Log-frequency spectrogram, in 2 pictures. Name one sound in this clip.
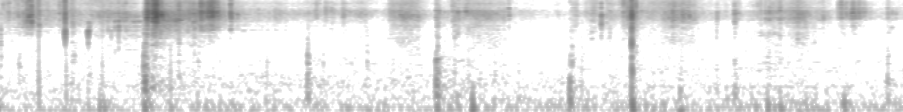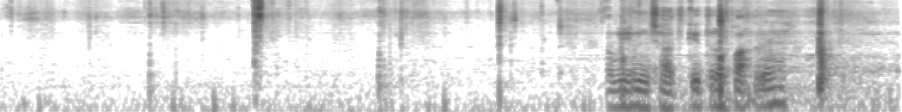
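Footsteps tap on hard concrete steps.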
